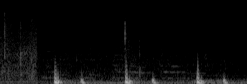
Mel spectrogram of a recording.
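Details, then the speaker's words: Pediatrician listening with a stethoscope to a young boy's heart during a clinic visit: three paired low thumps in under two seconds, a quick regular heartbeat over faint room hum. "listen to your heart okay where's your heart at can you sh me that's a smart boy see what you sound like"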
